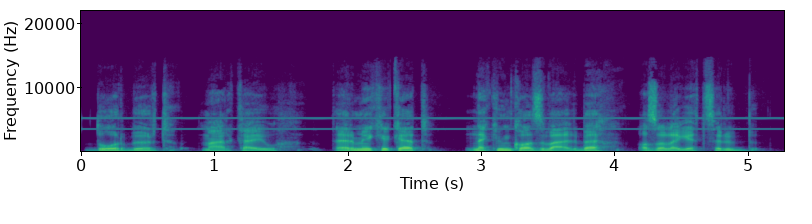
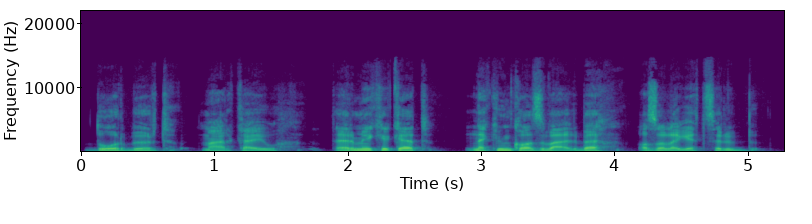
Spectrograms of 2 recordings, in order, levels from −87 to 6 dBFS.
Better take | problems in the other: second | high-pitched whine; faint; throughout; 5 kHz, 20 dB below the speech

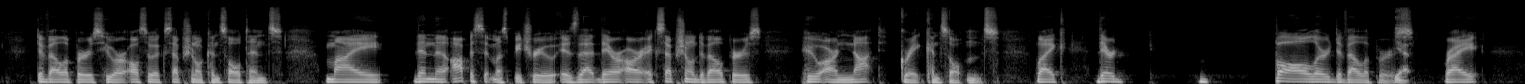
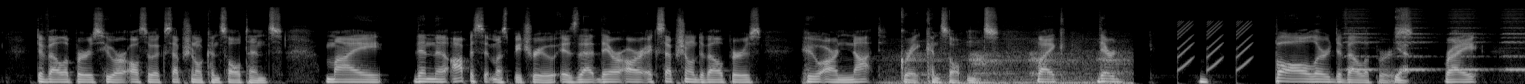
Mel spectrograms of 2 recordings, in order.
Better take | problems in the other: first | dog barking; noticeable; from 9 to 11 s; peak 7 dB below the speech // alarm; faint; at 12 s; peak 10 dB below the speech // alarm; noticeable; from 13 s on; peak 8 dB below the speech

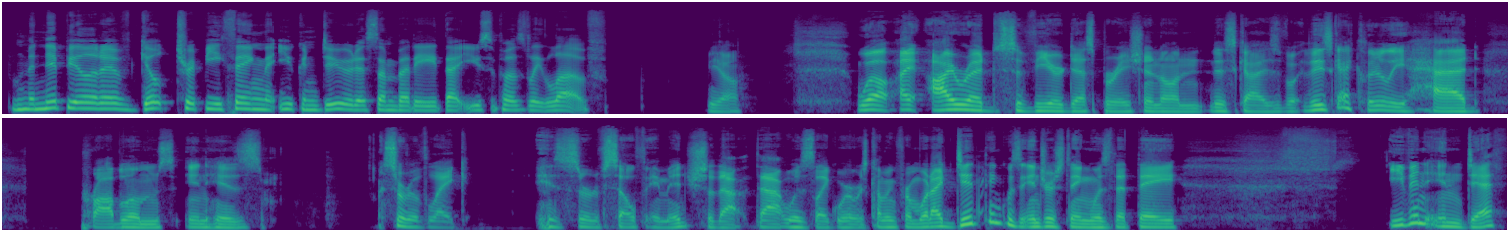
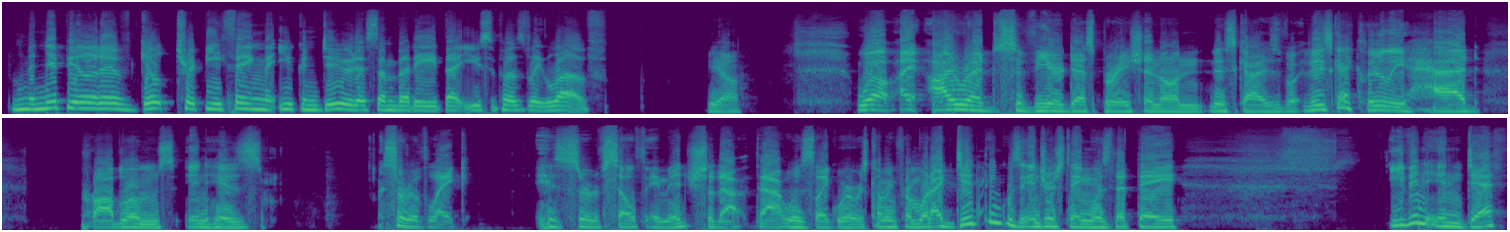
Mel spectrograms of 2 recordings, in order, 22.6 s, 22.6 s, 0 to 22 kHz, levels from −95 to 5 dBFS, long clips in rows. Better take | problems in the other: first | distortion; heavy; 7 dB below the speech

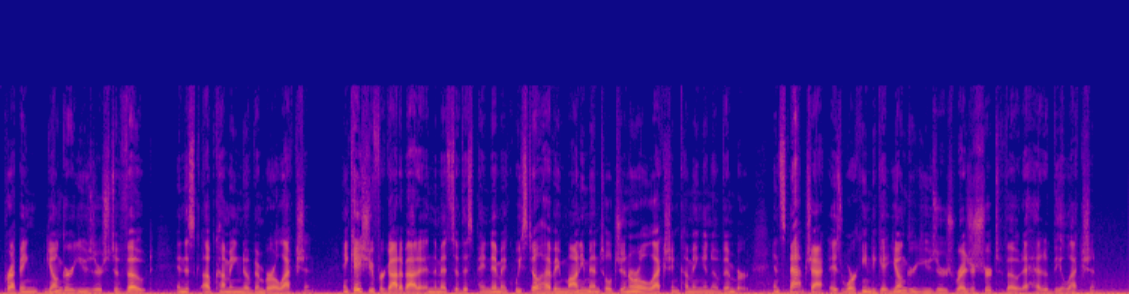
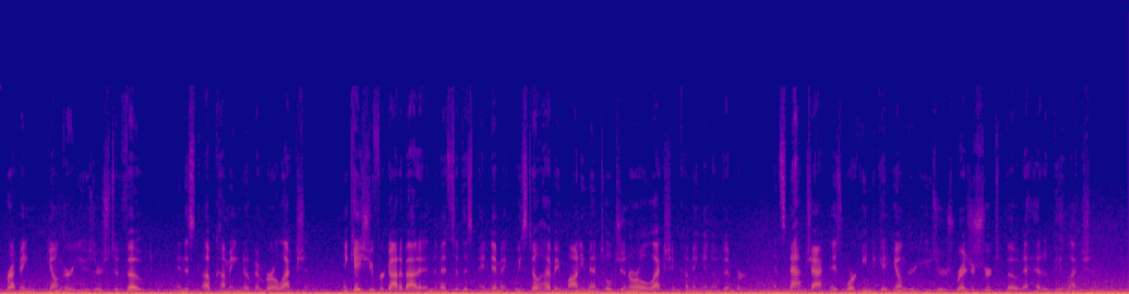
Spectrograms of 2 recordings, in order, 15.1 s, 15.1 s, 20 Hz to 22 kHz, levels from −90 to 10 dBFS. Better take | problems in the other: first | low rumble; loud; throughout; 6 dB below the speech; faint in the first

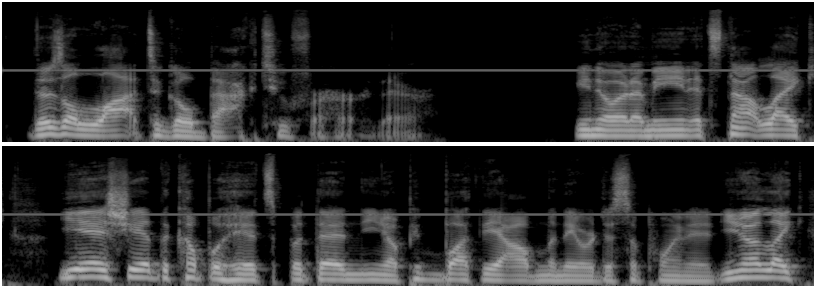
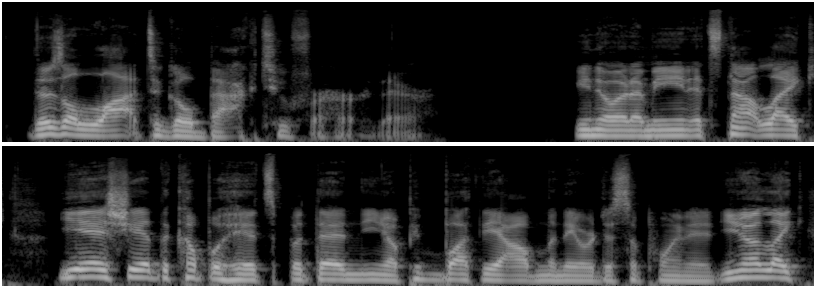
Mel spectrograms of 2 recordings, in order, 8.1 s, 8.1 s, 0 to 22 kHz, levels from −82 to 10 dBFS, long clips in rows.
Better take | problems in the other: second | high-pitched whine; noticeable; throughout; 3.5 kHz, 20 dB below the speech

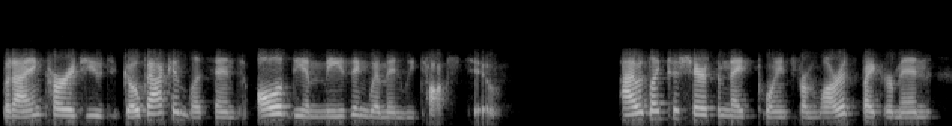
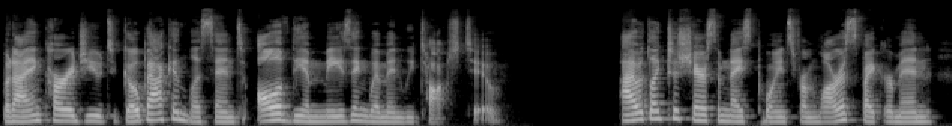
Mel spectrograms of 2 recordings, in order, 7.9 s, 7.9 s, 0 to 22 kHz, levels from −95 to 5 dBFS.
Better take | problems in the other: second | phone-call audio

